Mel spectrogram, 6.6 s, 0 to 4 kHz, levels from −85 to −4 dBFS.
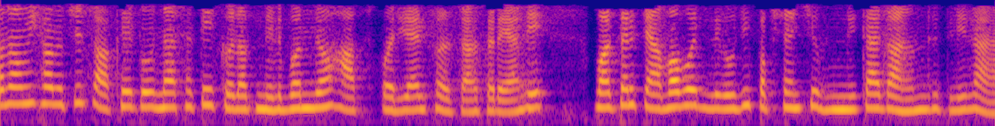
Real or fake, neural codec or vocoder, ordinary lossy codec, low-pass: fake; codec, 16 kHz, 0.5 kbps, FunCodec, trained on Chinese and English, 25 frames a second; MP3, 24 kbps; 3.6 kHz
